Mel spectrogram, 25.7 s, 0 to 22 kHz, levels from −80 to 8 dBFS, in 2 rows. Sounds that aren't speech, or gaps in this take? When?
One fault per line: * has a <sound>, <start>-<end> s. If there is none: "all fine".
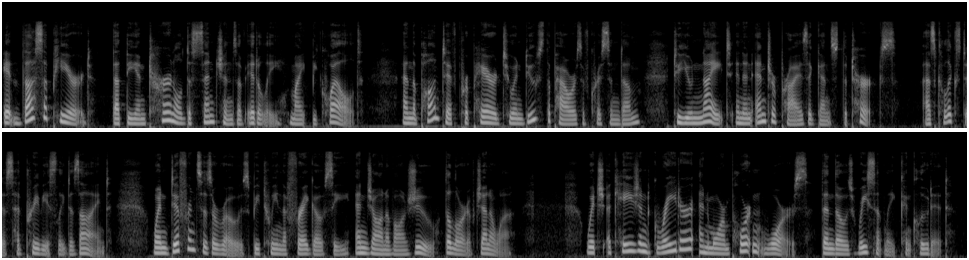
all fine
